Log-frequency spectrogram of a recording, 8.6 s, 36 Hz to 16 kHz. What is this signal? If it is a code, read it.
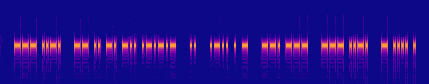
Morse code, heard as a keyed tone, about 30 wpm, 600 Hz. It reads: OF MIND. I LET GO OF THE
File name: learning center / tower trouble / tower trouble 30wpm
